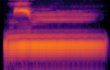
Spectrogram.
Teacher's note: Mim will get sifa of gunna, and this gunna is akmal. So give a very good time here for gunna.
